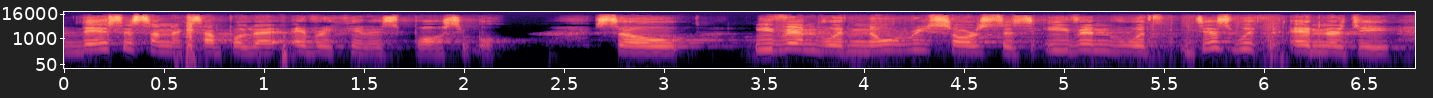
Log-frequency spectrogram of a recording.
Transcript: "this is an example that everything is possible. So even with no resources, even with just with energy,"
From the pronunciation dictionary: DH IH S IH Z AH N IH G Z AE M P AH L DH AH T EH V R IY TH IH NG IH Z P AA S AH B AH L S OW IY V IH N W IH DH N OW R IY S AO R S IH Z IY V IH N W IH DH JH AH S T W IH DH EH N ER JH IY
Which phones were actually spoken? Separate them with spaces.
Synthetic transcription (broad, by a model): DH IH S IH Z AH N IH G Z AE M P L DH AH T EH V R IY TH IH NG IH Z P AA S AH B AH L S OW IY V IH N W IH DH N OW R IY S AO R S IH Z IY V IH N W IH DH JH AH S T W IH DH EH N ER JH IY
